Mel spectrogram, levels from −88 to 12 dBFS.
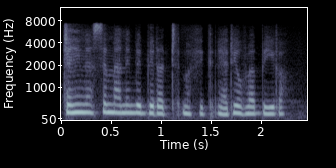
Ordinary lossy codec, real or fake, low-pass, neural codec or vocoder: none; fake; 7.2 kHz; codec, 16 kHz, 0.5 kbps, FunCodec, trained on Chinese and English, 25 frames a second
